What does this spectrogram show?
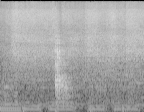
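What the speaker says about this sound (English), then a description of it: "we're gonna grill this steak" A steak sizzles on a hot Monument Grill, being cooked for steak fajitas, giving a steady close hiss and crackle over a low, pulsing hum, with one brief sharper spike.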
